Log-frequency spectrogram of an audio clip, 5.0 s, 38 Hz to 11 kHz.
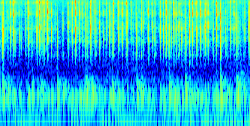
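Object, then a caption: Mechanical keyboard with plastic keycaps and metal case. Fingertips of both hands type steadily on a TGR Jane V2 mechanical keyboard with 63.5g Tealios switches, cream and grey PBT plastic keycaps and a dark grey metal case resting on a desk mat. Rapid, overlapping keystrokes give a continuous stream of short clacks, with a deep thocky low body under bright, crisp clicking tops.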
